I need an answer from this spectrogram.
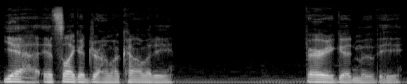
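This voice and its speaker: A man's voice: lowish voice, flat delivery, moderate pace, darkish tone, soft background music. A man co-hosting a podcast, telling a story in casual chat and laughing often. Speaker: podcast co-host.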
